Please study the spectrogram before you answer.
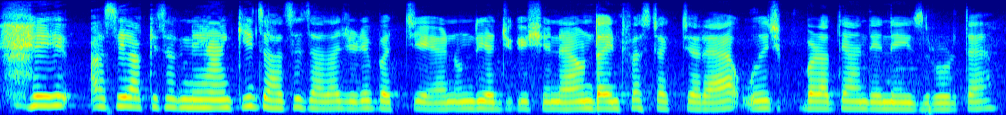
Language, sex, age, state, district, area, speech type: Dogri, female, 18-30, Jammu and Kashmir, Reasi, urban, spontaneous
